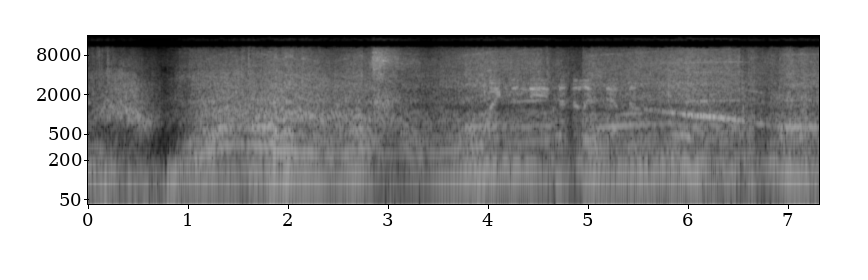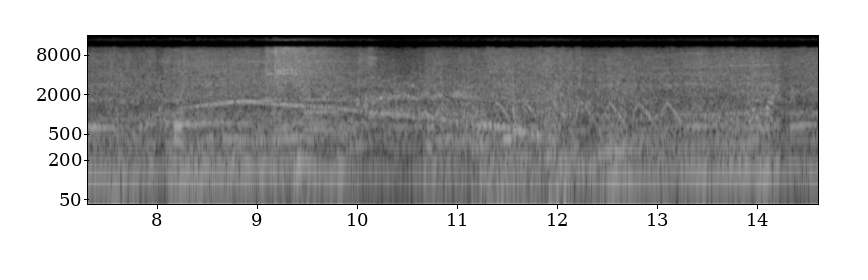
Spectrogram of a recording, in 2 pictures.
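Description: A powerful car engine roars and revs up and down.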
